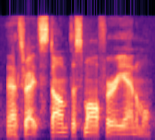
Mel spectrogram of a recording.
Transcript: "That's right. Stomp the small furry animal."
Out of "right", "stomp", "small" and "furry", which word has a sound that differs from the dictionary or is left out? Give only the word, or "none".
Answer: none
